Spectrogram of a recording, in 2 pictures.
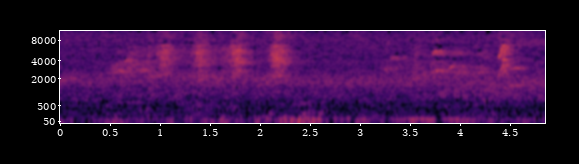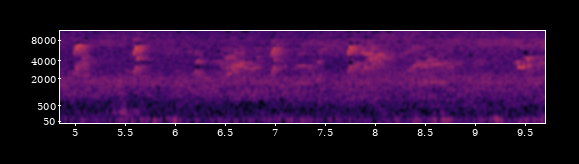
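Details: A juvenile female magpie-lark (Grallina cyanoleuca) gives a series of short, sharp, repeated calls over a steady low background rumble.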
